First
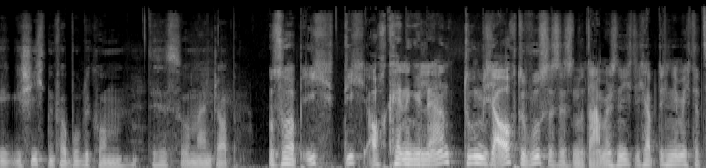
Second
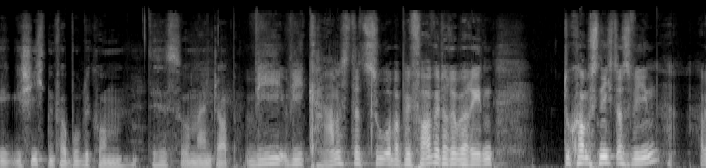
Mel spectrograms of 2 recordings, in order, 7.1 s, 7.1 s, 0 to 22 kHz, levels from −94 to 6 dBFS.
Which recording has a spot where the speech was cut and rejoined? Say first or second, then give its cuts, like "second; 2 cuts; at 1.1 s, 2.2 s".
second; 1 cut; at 2.4 s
